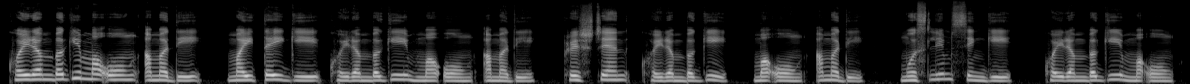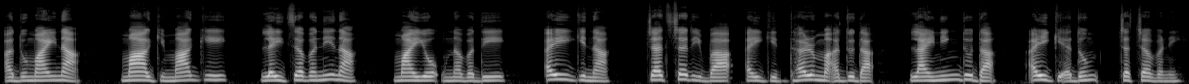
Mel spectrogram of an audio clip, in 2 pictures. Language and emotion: Manipuri, neutral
